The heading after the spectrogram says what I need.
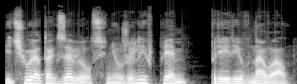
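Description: A man's voice: fairly low pitch, expressive, a little fast, a little mellow, no room sound. A man narrating a first-person novel aloud in a dry, ironic storytelling manner. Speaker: audiobook narrator.

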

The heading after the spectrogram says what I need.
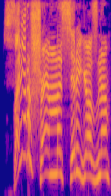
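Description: A woman voicing a squabbling two-headed talking bird in a storybook, shrill and excitable, with its lines set a little back from the mic. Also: takes it slowly, dry recording, clean studio sound, heavily acted.

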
